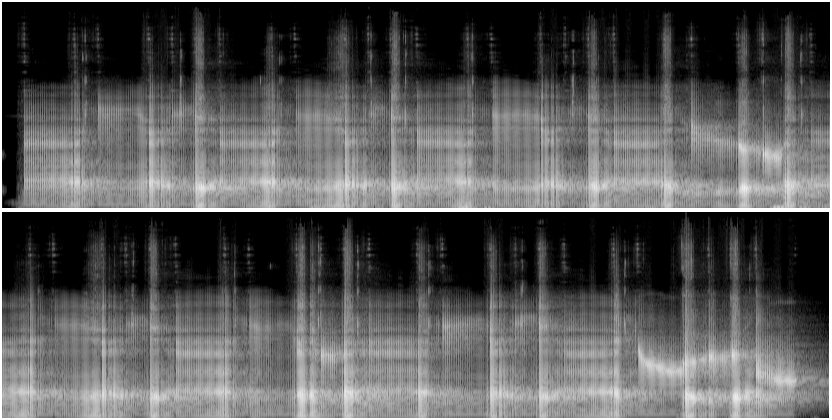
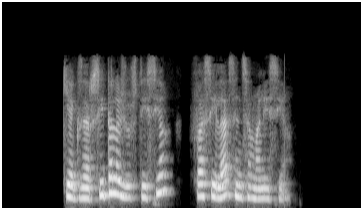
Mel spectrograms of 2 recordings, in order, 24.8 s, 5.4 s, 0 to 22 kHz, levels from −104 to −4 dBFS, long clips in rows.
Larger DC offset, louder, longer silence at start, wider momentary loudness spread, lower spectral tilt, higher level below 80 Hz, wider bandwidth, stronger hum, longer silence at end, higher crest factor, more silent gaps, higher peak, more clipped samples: neither; second, -25 LUFS vs -19 LUFS; second, 0.35 s vs 0.9 s; first, 14 LU vs 11 LU; about the same, -7 dB/octave vs -6 dB/octave; first, -40 dBFS vs -68 dBFS; first, 13 kHz vs 7.6 kHz; first, 60 Hz at -50 dBFS vs none; second, 0.05 s vs 1.1 s; first, 24 dB vs 18 dB; second, none vs 2.71-2.81 s; about the same, 0 dBFS vs -2 dBFS; neither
